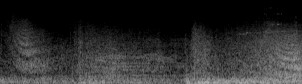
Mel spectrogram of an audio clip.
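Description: Cannons fire in the strategy game Forts, with rapid booming shots rolling into one another under a dense rumble that grows heavier and louder partway through.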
